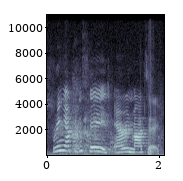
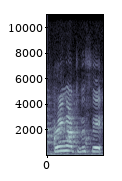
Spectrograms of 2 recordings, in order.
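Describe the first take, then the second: First: Inside a rubber mask. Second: Muffled through a hot mask; inside a rubber mask. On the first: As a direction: announce through a mask. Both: Real, not acted. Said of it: "I'm hot in this mask".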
